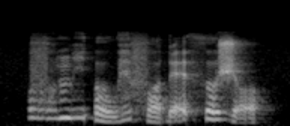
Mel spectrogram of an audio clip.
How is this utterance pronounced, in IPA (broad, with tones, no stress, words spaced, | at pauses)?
vɔ̤˥mi̤˥ʔo˩wɛ̤˥ fɔ˩ɗɛ̰˥θo˥ʒɔ̰˨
